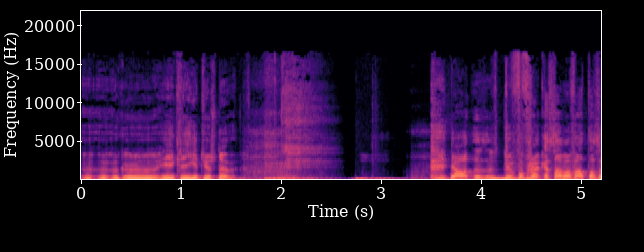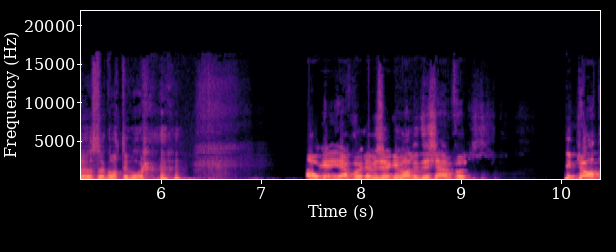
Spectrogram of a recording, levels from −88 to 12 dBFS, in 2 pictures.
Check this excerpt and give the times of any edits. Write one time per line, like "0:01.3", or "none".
0:03.5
